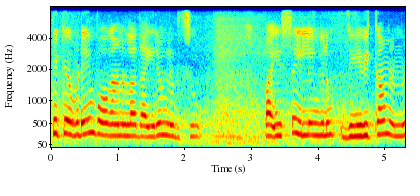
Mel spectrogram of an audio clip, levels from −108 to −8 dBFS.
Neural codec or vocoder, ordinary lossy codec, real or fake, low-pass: none; none; real; 7.2 kHz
